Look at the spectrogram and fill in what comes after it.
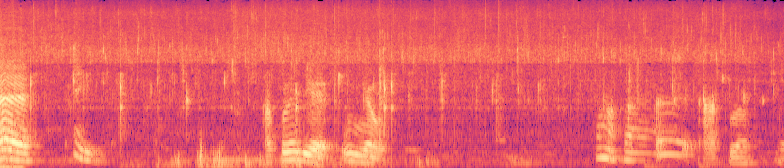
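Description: Food frying in a pot with a steady sizzle and crackle while it is being stirred.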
